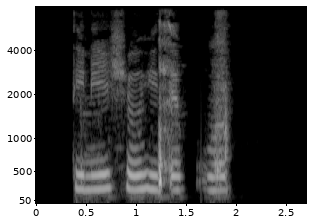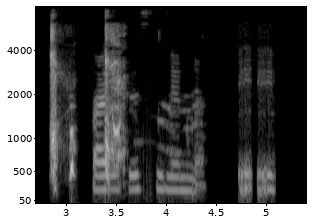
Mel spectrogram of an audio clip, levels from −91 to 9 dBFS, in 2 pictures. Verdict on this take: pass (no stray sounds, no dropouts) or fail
fail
